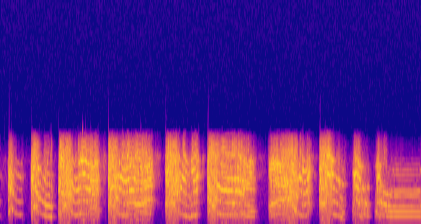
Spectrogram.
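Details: A Malinois puppy objects loudly to sleeping in its crate, giving sustained, wavering yelping cries in near-continuous bursts of about a second each, ending on a steady, held whine.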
